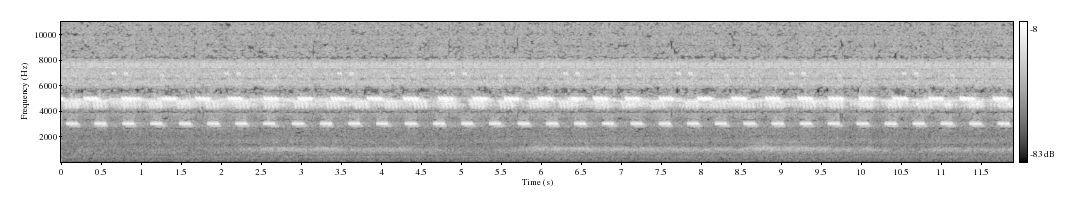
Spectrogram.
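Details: Deep-forest crickets chirping at night, continuous high pulsed trills at a brisk even tempo from several insects, accompanied by a faint wavering hum that rises and falls in the background.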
